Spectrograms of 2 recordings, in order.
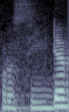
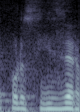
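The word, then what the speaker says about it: procedure: तो इसको आप प्रोसीडर नहीं पढ़ेंगे, प्रोसीजर पढ़ते हैं, प्रोसीजर इसको पढ़ते हैं।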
